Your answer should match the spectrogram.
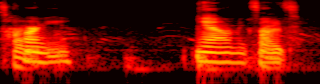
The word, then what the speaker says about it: CUNY: No, CUNY pronounced Carney.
